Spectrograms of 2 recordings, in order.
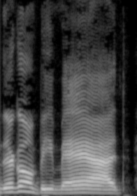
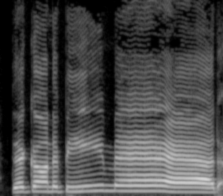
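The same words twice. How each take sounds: First: Said in the usual way. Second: Slow, sing-song they're gonna be mad; slow gloating drawl. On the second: Acted. Repeats the line drawn out.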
